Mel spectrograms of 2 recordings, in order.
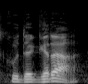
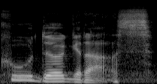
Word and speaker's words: coup de grâce: So very often, that phrase, coup de grâce, is pronounced in the U.S. as coup de gras.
